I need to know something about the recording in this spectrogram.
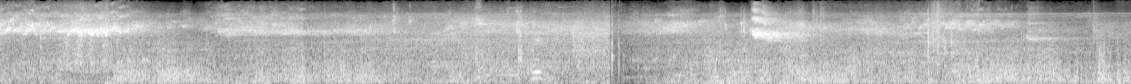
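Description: A go-kart engine buzzes and whines close by as the kart speeds around corners.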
